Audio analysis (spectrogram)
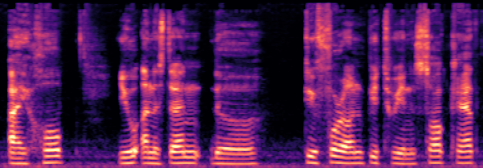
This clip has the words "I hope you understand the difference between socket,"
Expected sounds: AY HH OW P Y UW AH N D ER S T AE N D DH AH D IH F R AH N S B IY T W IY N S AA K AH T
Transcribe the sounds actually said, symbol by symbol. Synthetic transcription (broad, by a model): AY HH OW P Y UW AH N D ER S T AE N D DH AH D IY F R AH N B IY T W IY N S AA K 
